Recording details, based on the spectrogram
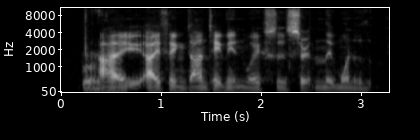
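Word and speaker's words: Dontavian: Dantavian, that's how you say his name.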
